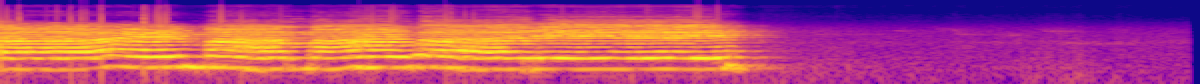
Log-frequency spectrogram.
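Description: Group of women singing a Himachali wedding song (ghodiyan, sung for the groom's side) without instruments, ending on a long held note. The singing cuts off suddenly about four seconds in.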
